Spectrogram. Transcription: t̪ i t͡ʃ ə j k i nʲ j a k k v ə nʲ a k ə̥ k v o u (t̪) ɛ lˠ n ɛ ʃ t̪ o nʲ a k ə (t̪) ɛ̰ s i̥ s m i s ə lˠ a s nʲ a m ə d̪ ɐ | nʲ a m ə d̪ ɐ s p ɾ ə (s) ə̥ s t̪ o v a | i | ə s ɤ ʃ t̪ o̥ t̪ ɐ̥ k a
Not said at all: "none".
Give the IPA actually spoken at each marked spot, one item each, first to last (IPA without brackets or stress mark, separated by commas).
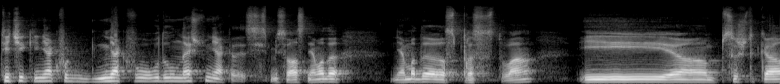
d̪, d̪, s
